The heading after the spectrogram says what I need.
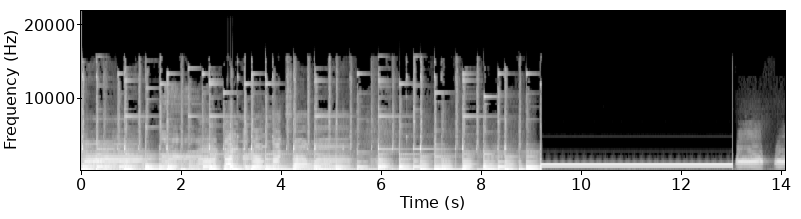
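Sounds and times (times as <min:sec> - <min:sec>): tinkly plucked music: 0:00.0 - 0:09.2
drawn-out rising falling calls: 0:13.1 - 0:14.0.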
